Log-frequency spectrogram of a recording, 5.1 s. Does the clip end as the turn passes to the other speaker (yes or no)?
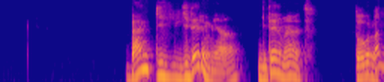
yes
